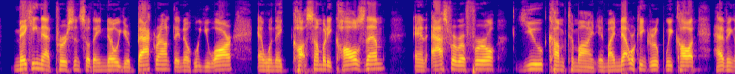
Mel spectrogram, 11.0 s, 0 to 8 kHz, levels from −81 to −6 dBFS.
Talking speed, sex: 200 wpm, male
